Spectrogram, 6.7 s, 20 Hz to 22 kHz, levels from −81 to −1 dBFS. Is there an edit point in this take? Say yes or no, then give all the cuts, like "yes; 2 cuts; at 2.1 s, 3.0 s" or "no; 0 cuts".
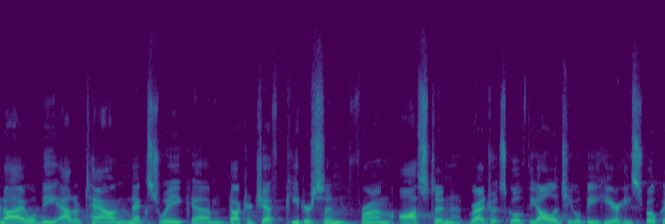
no; 0 cuts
